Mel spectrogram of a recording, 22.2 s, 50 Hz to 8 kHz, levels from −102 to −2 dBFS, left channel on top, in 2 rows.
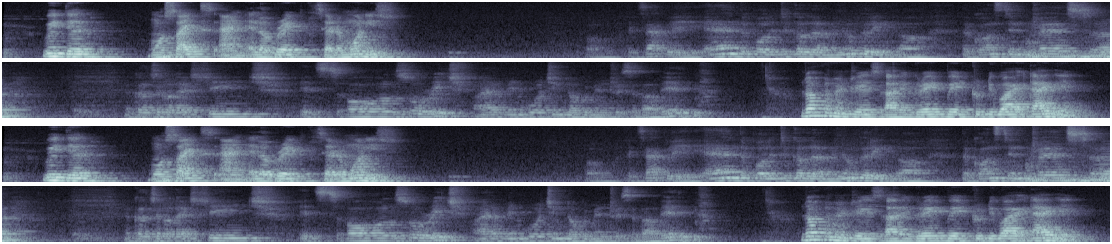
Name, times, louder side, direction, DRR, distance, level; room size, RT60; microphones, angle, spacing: voice 1, 0.4-1.0 1.5-3.9 19.1-21.8, left 1 dB, 35° left, 0.6 m, -26 dB
voice 2, 5.8-18.2, right 1 dB, 30° right, 0.5 m, -38 dB
2.8 x 2.4 x 3.3 m
head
